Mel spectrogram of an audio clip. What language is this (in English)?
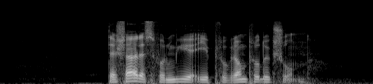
Norwegian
